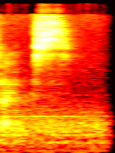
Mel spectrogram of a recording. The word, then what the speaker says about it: dikes: to harden the jaws the slang name is dice kind of a portmanteau pronounced dikes especially in the electrical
